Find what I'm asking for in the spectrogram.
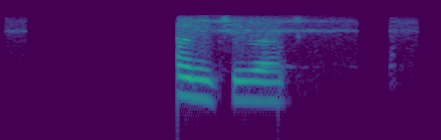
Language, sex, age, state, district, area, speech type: Dogri, female, 30-45, Jammu and Kashmir, Reasi, urban, conversation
